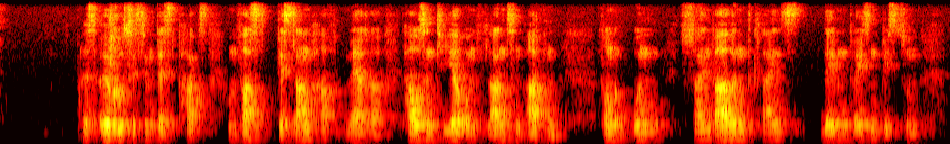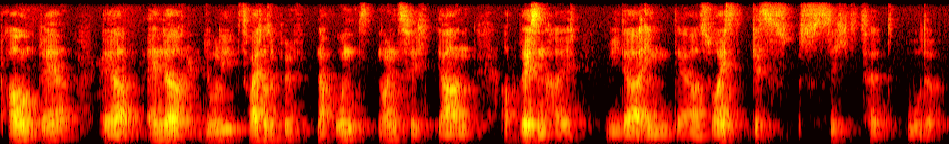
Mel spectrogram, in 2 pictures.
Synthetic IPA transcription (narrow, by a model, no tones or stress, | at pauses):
d̥asʔøːkʰozʏstʰeːmdɛspʰaɐksʔʊmfastɡ̥əzamhaftmeːəʁətʰaʊzn̩tʰiːɐʔʊntflant͡sn̩ʔa̰ɐtn̩ | fɔnʔʊn | ʃaɪnbaːʁənkʰl̥aɪns | leːbn̩v̥eːzn̩bɪst͡sʊm | b̥ʁaʊənbeːɐ | d̥eːɐʔɛndəjuːlit͡sv̥aɪtʰaʊzn̩tfʏnfnaːχʁʊntnɔʏnt͡sɪçjaːʁən | ʔapveːzn̩haɪt | viːdɐɪndeːɐzwaɪsɡ̥ə | z̥ɪçtʰətv̥ʊɐdə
